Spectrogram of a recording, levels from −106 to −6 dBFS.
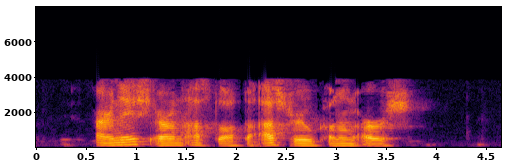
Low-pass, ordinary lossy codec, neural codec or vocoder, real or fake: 7.2 kHz; AAC, 16 kbps; codec, 16 kHz, 6 kbps, DAC; fake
